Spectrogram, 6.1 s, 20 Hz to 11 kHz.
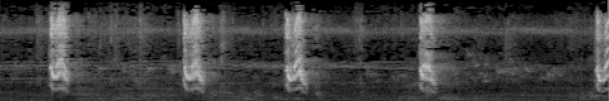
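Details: Long-tailed shrike, unedited recording used to rouse silent or stressed shrikes: loud harsh rasping bursts repeated about every 1.3 seconds, with murmuring voices faintly behind.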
